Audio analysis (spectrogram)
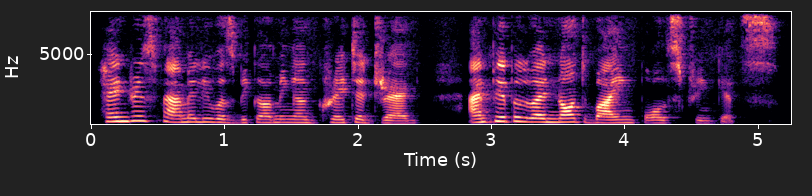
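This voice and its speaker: A woman reading a classic short story aloud, in a steady storytelling manner that rises for emphasis. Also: a little high, moderate pace. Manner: steady storytelling read with rising emphasis on key phrases. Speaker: audiobook reader.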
